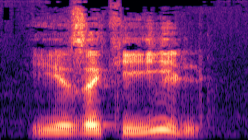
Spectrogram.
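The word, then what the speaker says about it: Иезекииль: Ezekiel. Accent on the second letter E. Kiel. Don't forget the soft L.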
